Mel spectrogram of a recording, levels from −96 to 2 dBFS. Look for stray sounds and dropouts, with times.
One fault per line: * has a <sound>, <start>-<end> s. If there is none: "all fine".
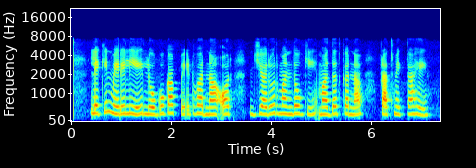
* has a dropout, 2.3-2.3 s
